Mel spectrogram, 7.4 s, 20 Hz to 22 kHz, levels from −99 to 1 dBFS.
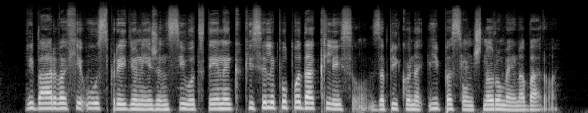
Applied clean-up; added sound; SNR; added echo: neural mask model DeepFilterNet 3.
